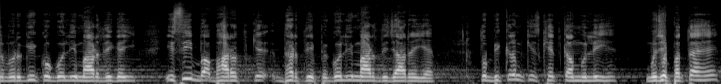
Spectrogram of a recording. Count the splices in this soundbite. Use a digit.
0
